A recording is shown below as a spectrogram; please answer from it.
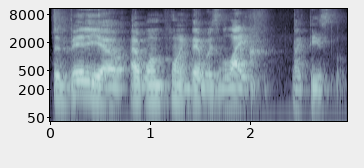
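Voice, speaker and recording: Man, casual storyteller, animated, mimics other voices, echoey room. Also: lowish voice, moderate pace. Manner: animated, acts out quoted voices, laughs often. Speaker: actor guest.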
